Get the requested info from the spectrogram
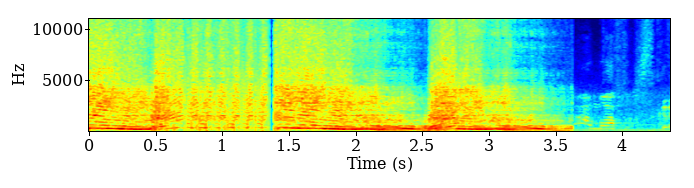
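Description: Yamaha XJ6's inline-four engine revved at a standstill, the throttle blipped several times in a row so the pitch leaps up and falls back each time. The sound cuts off abruptly shortly before the end.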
